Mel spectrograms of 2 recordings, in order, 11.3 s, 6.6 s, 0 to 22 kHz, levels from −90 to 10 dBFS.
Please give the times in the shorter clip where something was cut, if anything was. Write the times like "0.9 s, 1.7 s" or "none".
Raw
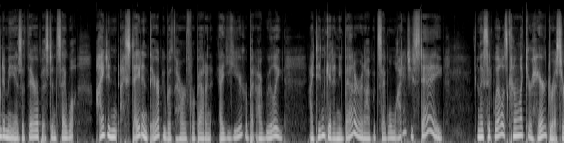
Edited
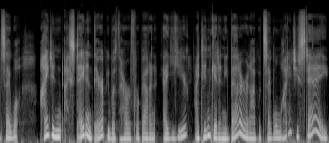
3.8 s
